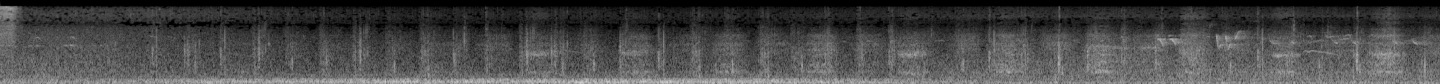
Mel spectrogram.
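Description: Footsteps crunch on dirt and gravel.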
